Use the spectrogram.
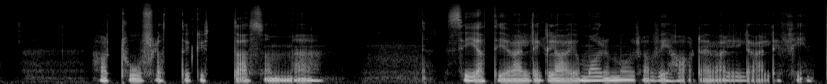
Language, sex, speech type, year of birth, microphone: Norwegian, female, spontaneous, 1952, Shure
